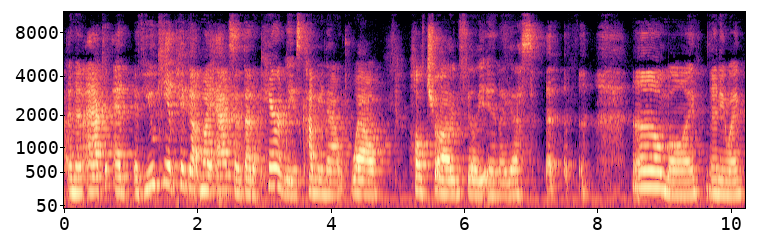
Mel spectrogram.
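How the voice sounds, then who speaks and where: Tired woman just chatting while she puzzles at home, lots of ums, kinda echoey room. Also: medium pitch. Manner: rambling, chatty, self-interrupting with fillers; drops to mutters and whispers while working the puzzle. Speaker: puzzle channel host. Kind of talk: unscripted chat while doing a puzzle.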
